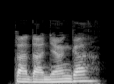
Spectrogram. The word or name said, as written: tarndanyangga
